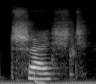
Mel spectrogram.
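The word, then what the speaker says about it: cześć: вивчення польської мови Це честь честь честь так чуємо бачимо ми фактично дві букви цз але вимовляємо як ч честь - це Привіт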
